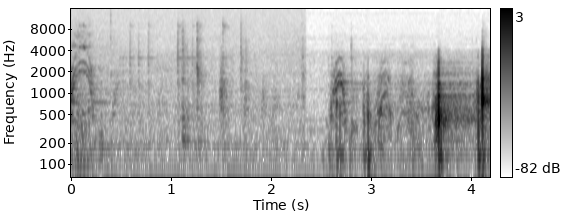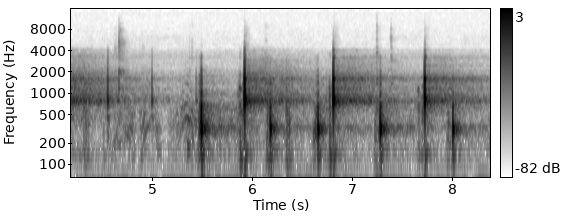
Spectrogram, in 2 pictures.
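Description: Hollow-body archtop electric guitar played percussively. After a quiet start, sharp struck notes begin about three and a half seconds in and settle into a syncopated groove of about two hits a second, with the chord ringing between the hits.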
